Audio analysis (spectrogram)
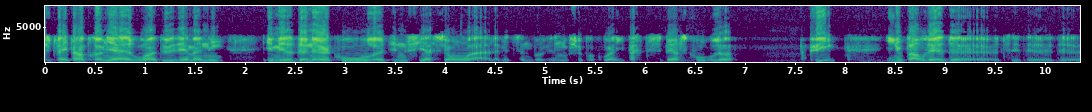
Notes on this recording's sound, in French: un appel en « live » d’un auditeur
